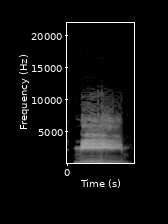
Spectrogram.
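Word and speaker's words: ميم: The next one इज मीम. इज अ शफविया letter pronounced from the dry part of both lips.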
